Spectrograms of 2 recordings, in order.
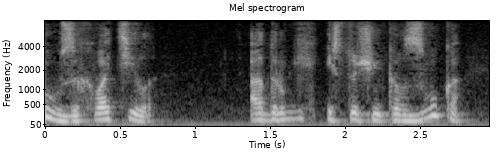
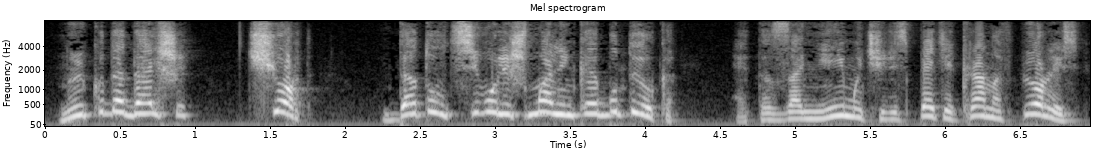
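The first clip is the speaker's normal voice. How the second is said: frustrated; 6 semitones higher, 4 dB louder than usual. Acted. Gamer frustrated at screen.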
